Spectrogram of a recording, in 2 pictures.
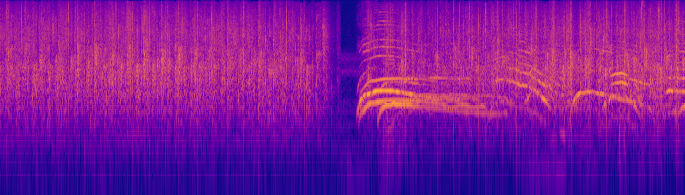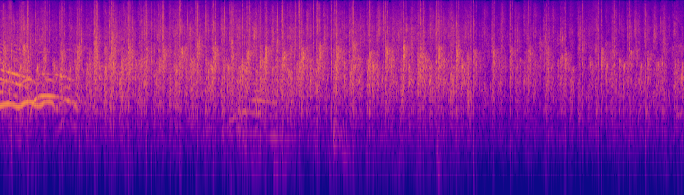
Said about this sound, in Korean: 여러분 뜨거운 박수로 청해 주시기 바랍니다.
